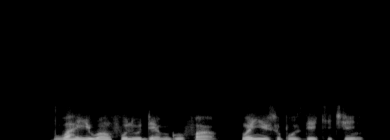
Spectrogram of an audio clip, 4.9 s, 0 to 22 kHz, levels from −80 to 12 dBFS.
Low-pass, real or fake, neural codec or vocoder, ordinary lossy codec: 5.4 kHz; real; none; none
